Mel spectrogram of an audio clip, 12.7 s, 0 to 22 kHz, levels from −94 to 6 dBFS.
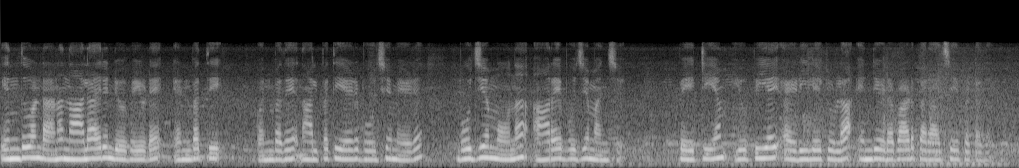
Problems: constant background noise, low volume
